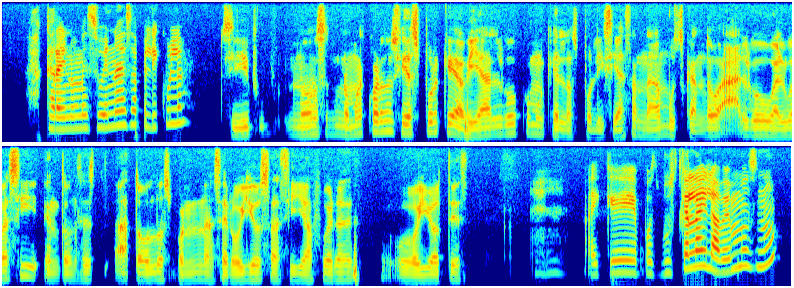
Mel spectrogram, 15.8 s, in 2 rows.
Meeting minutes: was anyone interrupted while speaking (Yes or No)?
No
